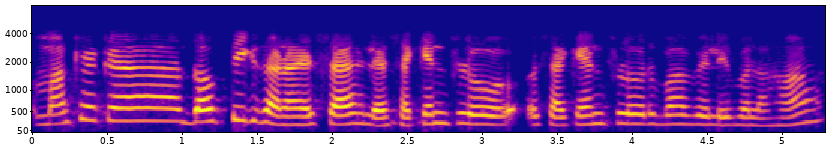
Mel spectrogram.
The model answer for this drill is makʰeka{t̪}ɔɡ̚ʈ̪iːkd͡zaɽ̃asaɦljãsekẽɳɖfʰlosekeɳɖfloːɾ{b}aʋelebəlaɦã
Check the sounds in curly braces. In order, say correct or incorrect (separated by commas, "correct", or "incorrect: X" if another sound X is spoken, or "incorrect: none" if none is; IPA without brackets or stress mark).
incorrect: d̪, correct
